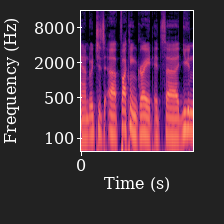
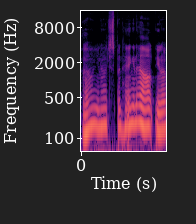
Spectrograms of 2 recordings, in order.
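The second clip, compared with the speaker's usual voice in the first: softer, higher offhand imitation; acted casual reply; 4 semitones higher, 6 dB quieter than usual. Fan answering the band backstage, acted casual reply. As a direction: play it cool with a pal.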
